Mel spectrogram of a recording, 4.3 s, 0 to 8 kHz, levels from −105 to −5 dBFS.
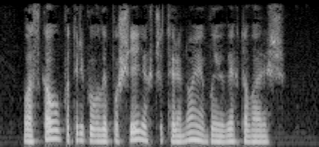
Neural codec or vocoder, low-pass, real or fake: none; 7.2 kHz; real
